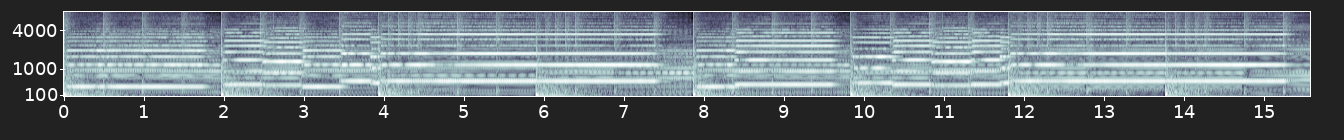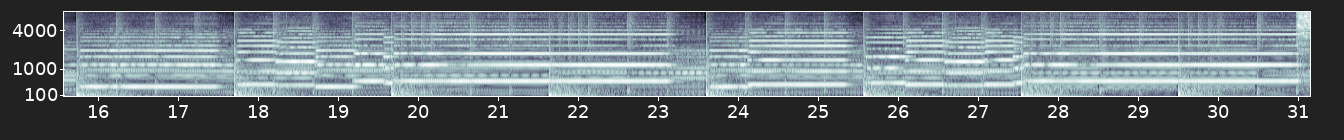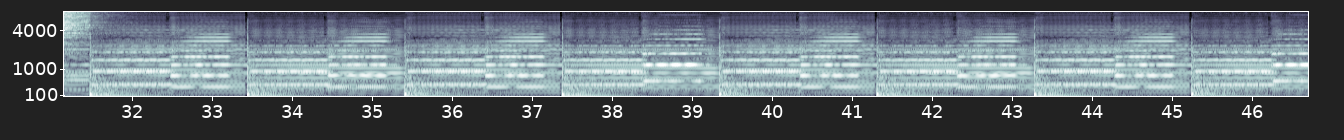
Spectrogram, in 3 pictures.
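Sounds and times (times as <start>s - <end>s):
marching: 0.0s - 46.6s.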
